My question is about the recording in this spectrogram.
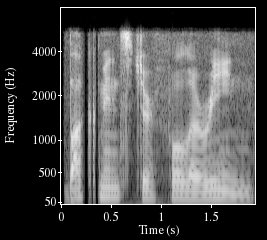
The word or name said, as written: buckminsterfullerene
